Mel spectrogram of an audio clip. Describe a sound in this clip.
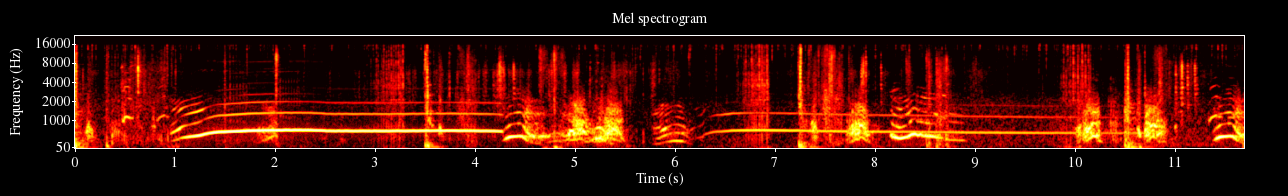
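Wolves howl nearby.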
